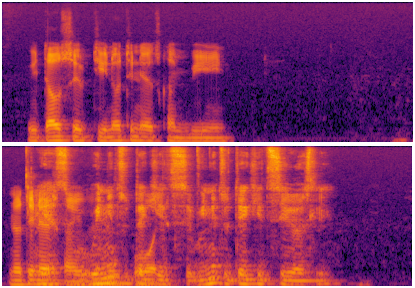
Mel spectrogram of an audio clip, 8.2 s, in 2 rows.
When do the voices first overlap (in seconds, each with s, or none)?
4.4 s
